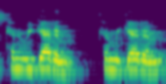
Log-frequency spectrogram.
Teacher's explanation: he takes the H off him as we normally do in fast spoken English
